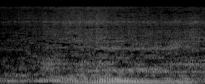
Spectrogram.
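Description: Sanyo 21-inch CRT television giving a steady low hum with a hiss that swells in about half a second in: static from the set as its picture changes from blue screen to snow while it searches channels.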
